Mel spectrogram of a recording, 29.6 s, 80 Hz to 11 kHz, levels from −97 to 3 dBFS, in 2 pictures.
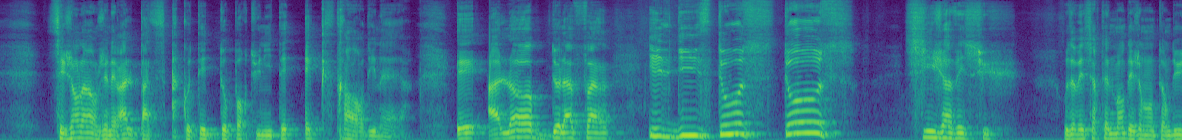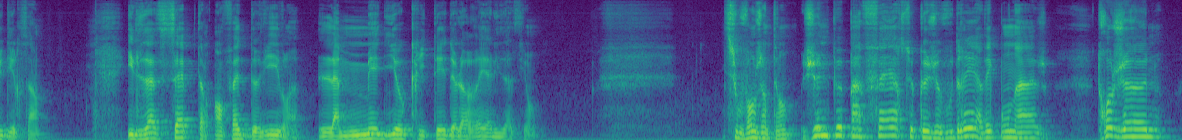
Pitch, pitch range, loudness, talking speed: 110 Hz, 100-145 Hz, -19 LUFS, 115 wpm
